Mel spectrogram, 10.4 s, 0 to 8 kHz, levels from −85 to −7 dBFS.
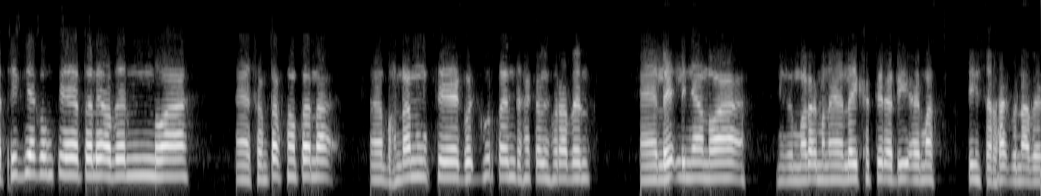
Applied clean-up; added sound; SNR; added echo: neural mask model DeepFilterNet 3.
